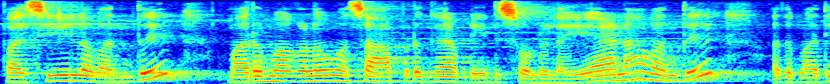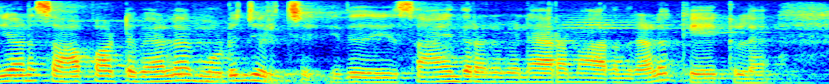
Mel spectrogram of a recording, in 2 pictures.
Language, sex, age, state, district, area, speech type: Tamil, female, 45-60, Tamil Nadu, Tiruppur, rural, spontaneous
